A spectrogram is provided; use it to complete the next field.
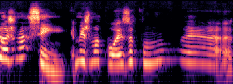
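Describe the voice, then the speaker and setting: The speaker is a woman. She talks in a Carioca accent. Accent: Carioca (Rio de Janeiro) accent, noticeable. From Rio de Janeiro, Brazil. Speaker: economist. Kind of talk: panel discussion podcast. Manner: halting, many fillers.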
